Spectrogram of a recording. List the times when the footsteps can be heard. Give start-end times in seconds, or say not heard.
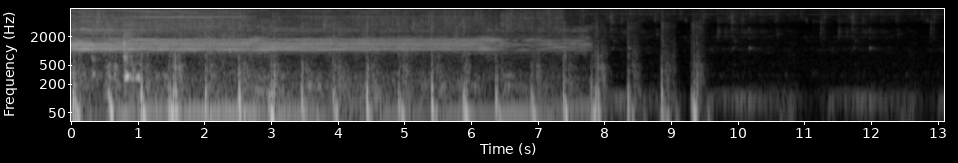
0.0-9.6.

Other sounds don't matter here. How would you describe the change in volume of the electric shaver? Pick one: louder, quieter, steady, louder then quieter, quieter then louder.
quieter.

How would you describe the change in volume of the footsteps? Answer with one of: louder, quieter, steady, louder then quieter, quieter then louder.
quieter.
